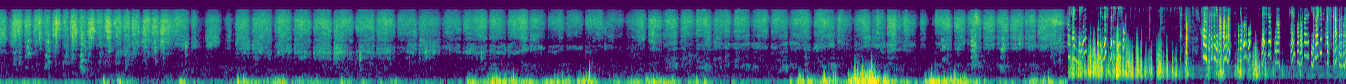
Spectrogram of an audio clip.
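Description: Hand sanding filler on a car's sill with sandpaper, repeated scratchy rubbing strokes in uneven bursts, close by, turning brisker and louder toward the end.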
